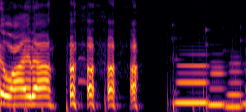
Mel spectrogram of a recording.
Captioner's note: laughs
